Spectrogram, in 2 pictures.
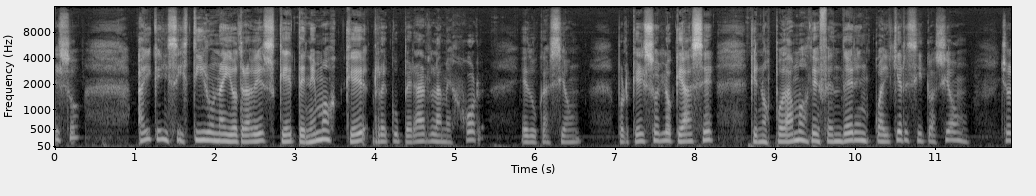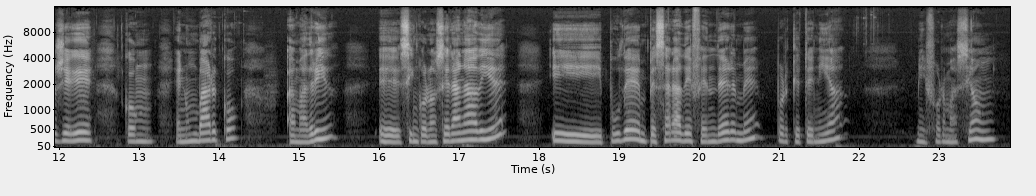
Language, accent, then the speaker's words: Spanish; Montevideo, Uruguay; yo soy del Prado, vivía con mis padres y un hermano en la calle, Camino Castro se llamaba, Castro y Millán, o sea, casi enfrente de lo que se llegó a llamar el Prado Chico.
